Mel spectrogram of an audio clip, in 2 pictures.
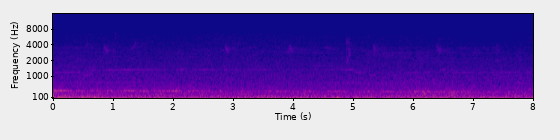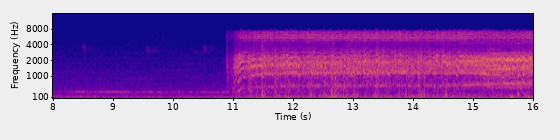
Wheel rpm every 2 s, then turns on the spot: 0, 0, 0, 0, 0, 60, 160, 160.
none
